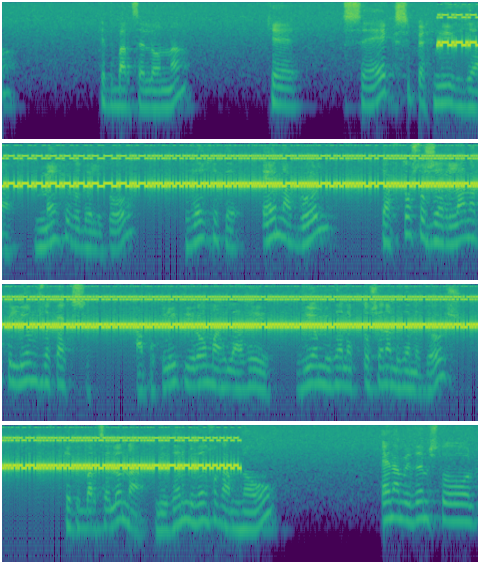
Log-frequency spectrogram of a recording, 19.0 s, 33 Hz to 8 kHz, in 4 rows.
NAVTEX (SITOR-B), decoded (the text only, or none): ZCZC QB03 CONTAINER ADRIFT IN PSN 04-08S 143-36W. CANCEL THIS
